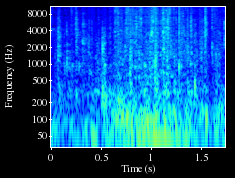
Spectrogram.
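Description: Soft, low pigeon cooing murmurs beneath a dense, noisy background rustle, close but muffled.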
